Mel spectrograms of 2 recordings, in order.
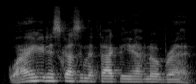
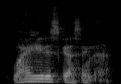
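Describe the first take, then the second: First: Said in the usual way. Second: Mock exasperated. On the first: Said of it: "this is the face yet". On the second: Shown as a demonstration. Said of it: "And this is the face yet".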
